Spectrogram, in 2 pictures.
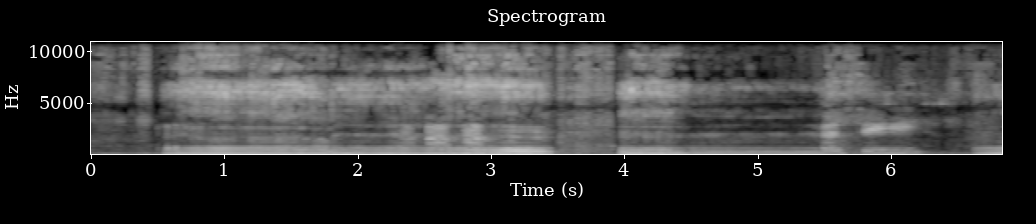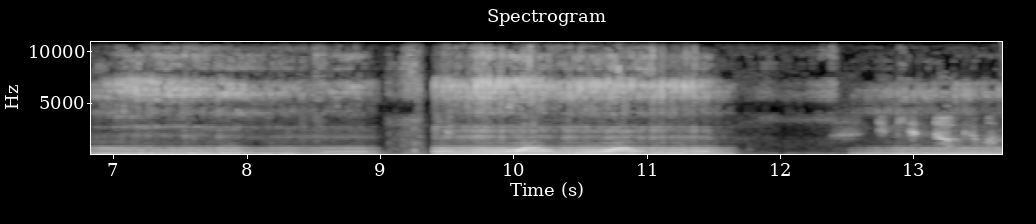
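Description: A Boxer dog makes long, wavering groaning and growly moans indoors, with people talking nearby.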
